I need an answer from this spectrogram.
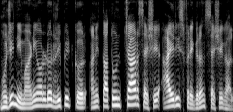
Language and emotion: Goan Konkani, neutral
